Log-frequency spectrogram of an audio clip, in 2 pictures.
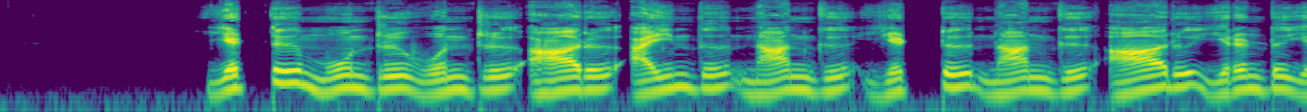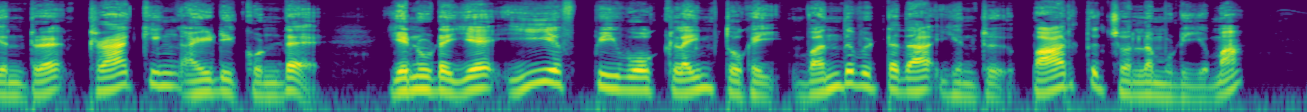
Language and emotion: Tamil, neutral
